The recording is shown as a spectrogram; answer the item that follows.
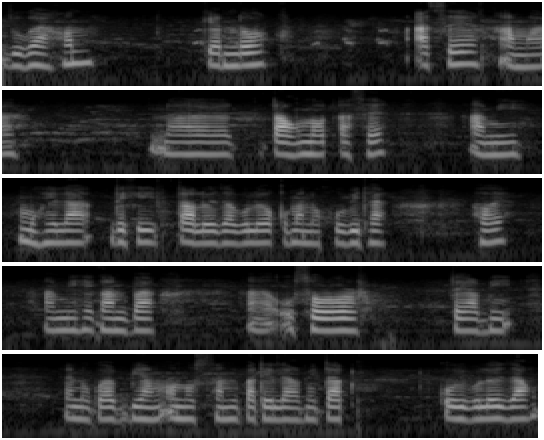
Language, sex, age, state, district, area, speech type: Assamese, female, 30-45, Assam, Lakhimpur, rural, spontaneous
